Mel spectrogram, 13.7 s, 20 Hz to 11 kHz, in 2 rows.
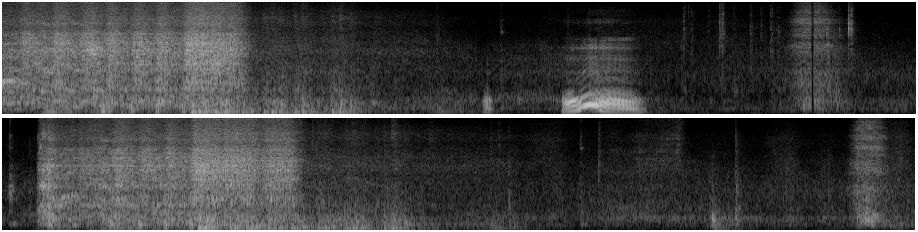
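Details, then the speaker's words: Turbo Subaru Forester, Haltech Elite 550 after a firmware update where some tables and settings didn't transfer: engine catches and revs a couple of seconds then dies, twice; stalling at idle from missing ECU settings. "Doesn't want to idle."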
